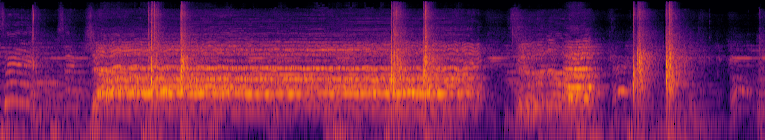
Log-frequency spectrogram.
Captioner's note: all clapping hands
